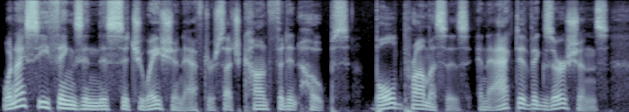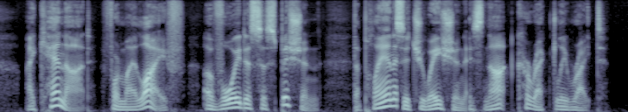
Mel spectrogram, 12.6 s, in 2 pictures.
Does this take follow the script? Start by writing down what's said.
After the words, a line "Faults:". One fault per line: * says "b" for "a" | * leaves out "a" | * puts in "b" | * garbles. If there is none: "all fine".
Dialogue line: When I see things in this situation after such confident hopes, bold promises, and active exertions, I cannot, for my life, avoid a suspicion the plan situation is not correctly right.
When I see things in this situation after such confident hopes, bold promises, and active exertions, I cannot, for my life, avoid a suspicion the plan situation is not correctly right.
Faults:
all fine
